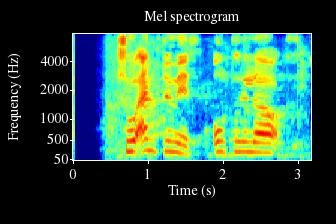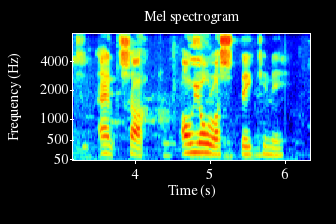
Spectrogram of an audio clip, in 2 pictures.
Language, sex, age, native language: Icelandic, male, 14, Icelandic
